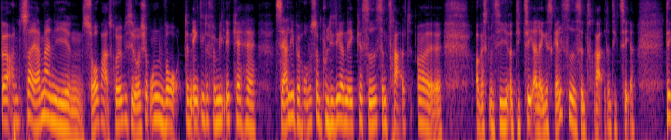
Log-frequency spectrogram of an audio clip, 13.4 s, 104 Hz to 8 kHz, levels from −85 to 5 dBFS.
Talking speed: 180 wpm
